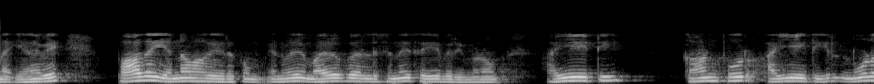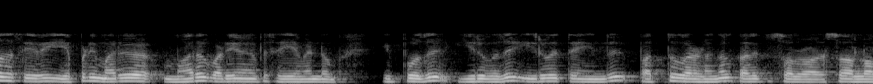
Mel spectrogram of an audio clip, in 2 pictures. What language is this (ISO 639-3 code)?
tam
